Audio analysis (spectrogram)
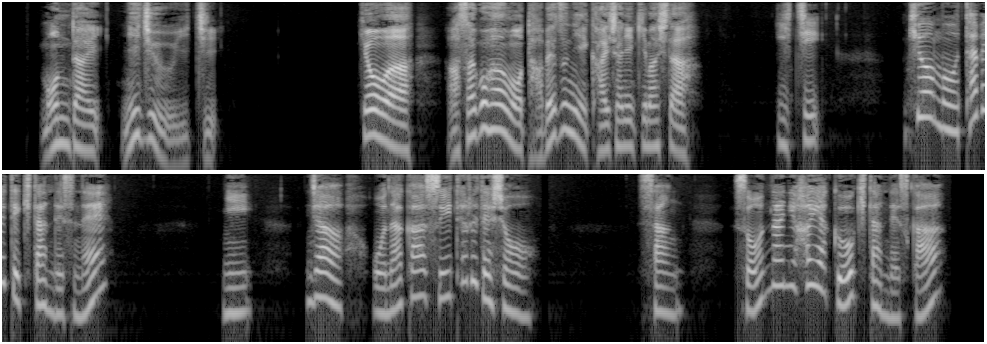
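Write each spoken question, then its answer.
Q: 今日は朝ごはんを食べずに会社に来ました。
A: 3: じゃあお腹空いてるでしょう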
